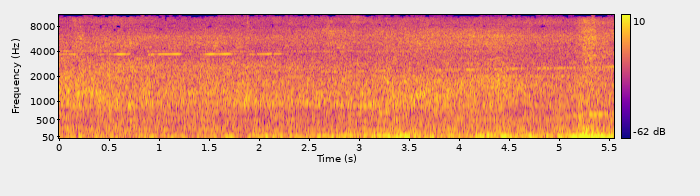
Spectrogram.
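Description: Hong Kong double-decker tram running along its tracks, heard from on board: a steady low rumble mixed with the noise of the road traffic around it, growing a little louder toward the end.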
